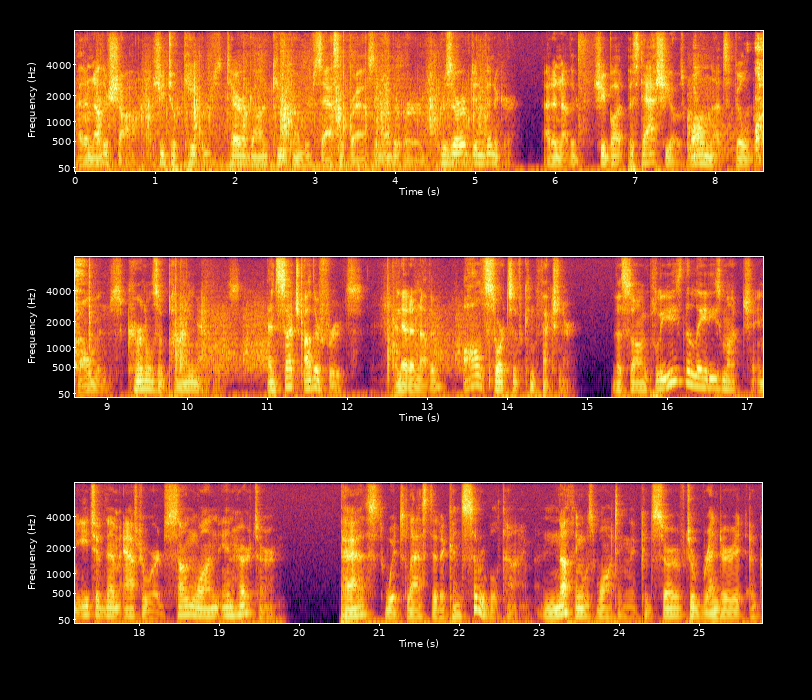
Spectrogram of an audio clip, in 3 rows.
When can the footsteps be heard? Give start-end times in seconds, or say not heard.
0.0-5.5.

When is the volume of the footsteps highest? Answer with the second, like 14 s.
3 s.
